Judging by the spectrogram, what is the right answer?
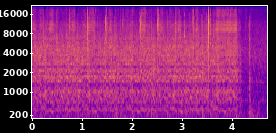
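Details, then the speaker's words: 1972 Chevelle Malibu, original small block with automatic transmission, sitting 15 years; distributor moved, starter fluid sprayed. Starter turns the engine about three times a second but it never catches; no spark, owner suspects the points. "doesn't sound like anything's happening so I may need a uh new points"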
